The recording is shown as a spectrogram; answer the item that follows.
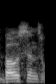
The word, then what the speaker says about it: boatswain: So that's a bosun's whistle, and it's spelled boatswains.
